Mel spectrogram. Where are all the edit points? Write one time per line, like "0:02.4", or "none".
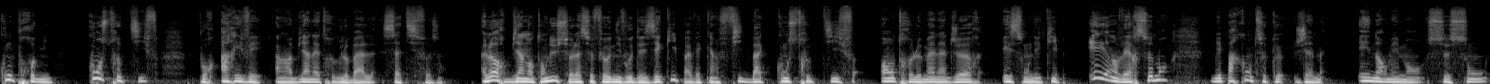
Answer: none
